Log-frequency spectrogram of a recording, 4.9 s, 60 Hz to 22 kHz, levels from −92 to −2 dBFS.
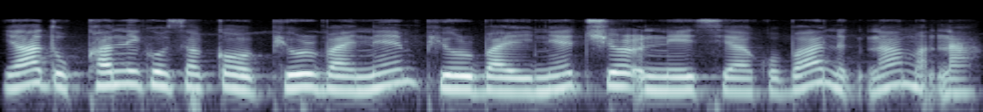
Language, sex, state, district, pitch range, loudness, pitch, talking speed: Garo, female, Meghalaya, South Garo Hills, 195-240 Hz, -17 LUFS, 215 Hz, 160 wpm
